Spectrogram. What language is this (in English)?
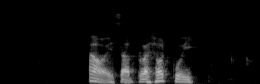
Thai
